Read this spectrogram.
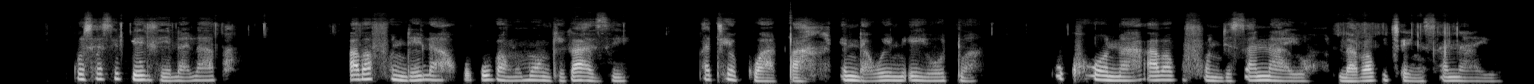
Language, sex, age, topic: North Ndebele, female, 25-35, health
